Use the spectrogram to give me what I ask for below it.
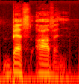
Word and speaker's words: Beth Aven: Let's now check out the term Beth Haven, or Beth Aven, which should be pronounced Beth Aven.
